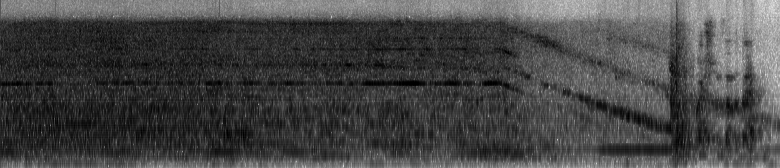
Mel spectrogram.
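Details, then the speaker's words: Pacific upright vacuum, just reassembled with cover plate refitted: steady high motor whine over even airflow rush, very quiet, then pitch glides down at switch-off; motor running smoothly and healthy. "The vacuum is also very quiet, so turn it on."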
